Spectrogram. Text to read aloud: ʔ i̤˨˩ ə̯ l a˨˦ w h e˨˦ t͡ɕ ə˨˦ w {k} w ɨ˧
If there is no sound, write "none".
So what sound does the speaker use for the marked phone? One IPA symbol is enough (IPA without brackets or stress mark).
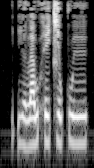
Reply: k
